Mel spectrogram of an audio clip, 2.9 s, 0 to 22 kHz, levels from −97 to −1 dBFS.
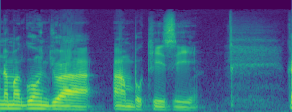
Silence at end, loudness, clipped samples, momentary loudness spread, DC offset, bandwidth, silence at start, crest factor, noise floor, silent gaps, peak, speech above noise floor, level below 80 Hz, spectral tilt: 0 s; -16 LUFS; under 0.1%; 21 LU; under 0.1%; 15 kHz; 0 s; 16 dB; -39 dBFS; none; 0 dBFS; 24 dB; -54 dBFS; -4.5 dB/octave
